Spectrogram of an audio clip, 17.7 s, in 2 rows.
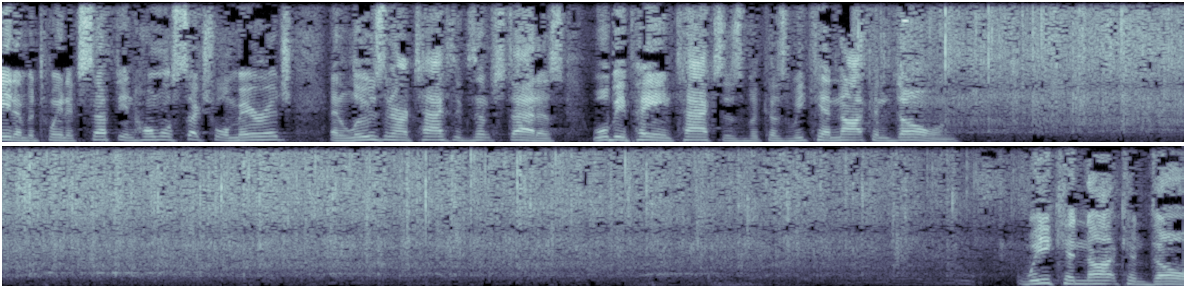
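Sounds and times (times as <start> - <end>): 
speech: 0.0 - 7.3, 16.5 - 17.7
audience clapping: 6.5 - 16.7.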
